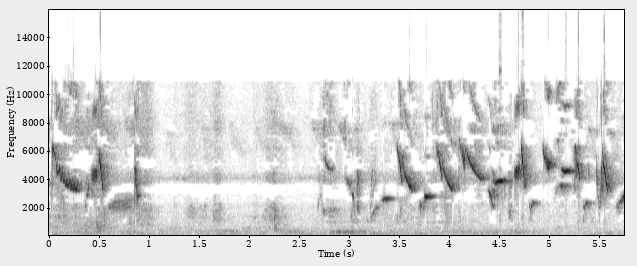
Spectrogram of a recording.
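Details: White Yorkshire canary from a training recording: a short burst of high chirps, a pause of near silence, then a rapid series of descending whistled slurs.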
